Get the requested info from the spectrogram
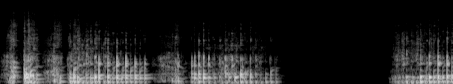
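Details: Lion producing loud, rough, growling roars in quick succession, a choppy pulsing burst of nearly three seconds, then a pause before another harsh roar begins.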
